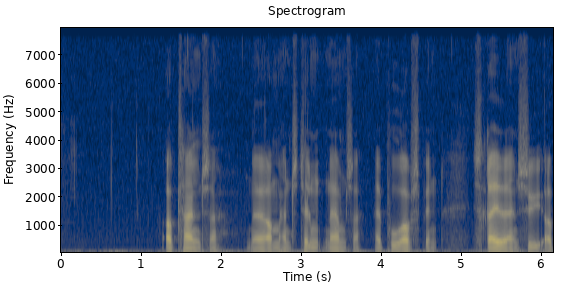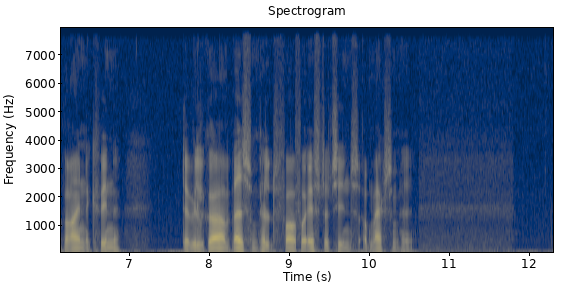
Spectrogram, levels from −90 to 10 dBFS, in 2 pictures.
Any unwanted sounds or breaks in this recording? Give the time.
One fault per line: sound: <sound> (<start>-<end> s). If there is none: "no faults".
no faults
